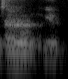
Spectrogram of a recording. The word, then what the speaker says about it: 선릉: 2호선 설릉역입니다 그렇게 말하는데 선릉이라고 안 하고 설릉이 그 저도 그게 제일 설렁얘기.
